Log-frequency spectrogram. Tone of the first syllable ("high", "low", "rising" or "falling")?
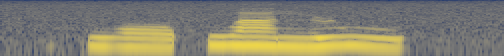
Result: low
